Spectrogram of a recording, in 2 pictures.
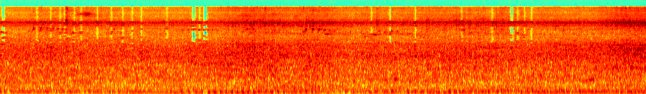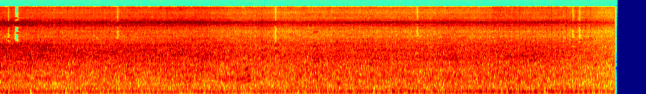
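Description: Steady outdoor din of road traffic on a bridge over a swollen, fast-flowing river, with a continuous low rumble.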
